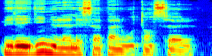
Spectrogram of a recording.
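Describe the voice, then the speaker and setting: A man reading a classic novel aloud as audiobook narrator in a measured, even way. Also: fairly low pitch, slightly rough. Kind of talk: scripted narration.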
